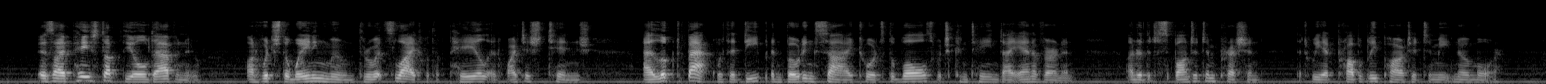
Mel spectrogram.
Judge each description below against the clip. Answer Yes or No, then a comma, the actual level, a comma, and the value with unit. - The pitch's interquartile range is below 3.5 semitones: Yes, average, 2.8 semitones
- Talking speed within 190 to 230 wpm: Yes, average, 195 wpm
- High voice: No, low, 120 Hz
